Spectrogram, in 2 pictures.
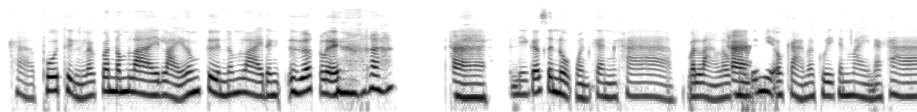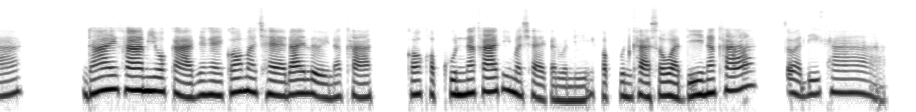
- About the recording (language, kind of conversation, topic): Thai, podcast, อาหารจานไหนที่ทำให้คุณคิดถึงคนในครอบครัวมากที่สุด?
- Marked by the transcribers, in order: chuckle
